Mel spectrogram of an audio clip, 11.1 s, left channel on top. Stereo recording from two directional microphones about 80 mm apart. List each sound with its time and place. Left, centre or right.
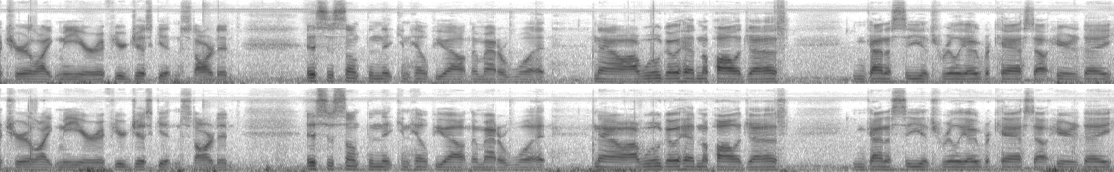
0.0 s speech: centre
3.1 s speech: right
6.0 s speech: centre
6.7 s speech: centre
